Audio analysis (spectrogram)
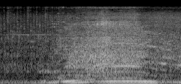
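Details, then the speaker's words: Mercedes E350 V6 CDI diesel with high DPF soot/ash readings, after refitting a crushed part that wasn't sealing and was letting air in: smooth even rev rise and fall, no hiss or puffing, no air escaping; sounds much better, normal revving. "There's no air coming out. The car sounds so much better. Okay, now that that's done, the car sounds so much better."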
